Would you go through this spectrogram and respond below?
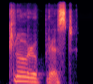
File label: "chloroplast", Indian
